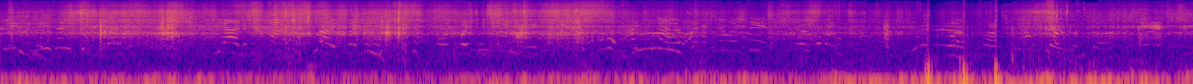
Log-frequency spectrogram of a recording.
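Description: Pebbles crunch and clatter under someone crawling.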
